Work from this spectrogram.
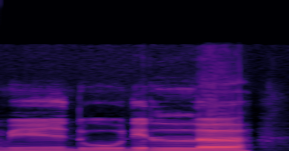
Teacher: pada lafal Allah ketika dia di kasrah tidak boleh dibaca tebal lamnya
